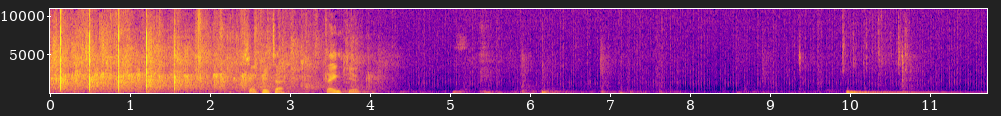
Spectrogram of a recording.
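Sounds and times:
audience clapping: 0.0s - 4.3s
speech: 2.5s - 4.1s.

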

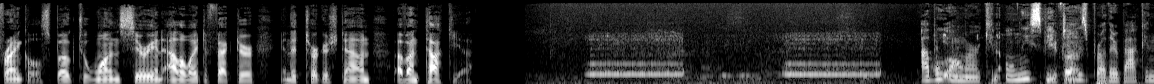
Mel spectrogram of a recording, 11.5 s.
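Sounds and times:
speech: 0.0s - 4.8s, 9.2s - 11.5s
telephone number being dialed: 7.8s - 8.8s.

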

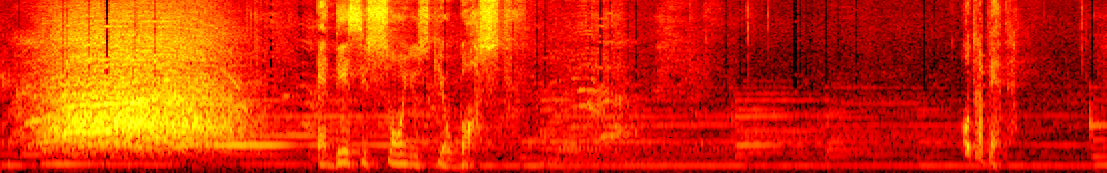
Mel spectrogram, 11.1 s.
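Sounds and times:
audience shouting together: 0.2s - 2.6s
speech: 3.4s - 5.1s, 9.8s - 10.2s.

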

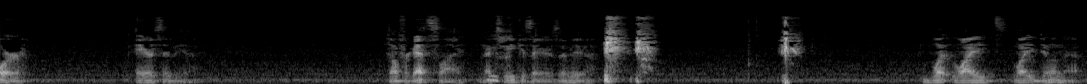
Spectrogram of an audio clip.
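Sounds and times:
speech: 1.4s - 2.0s, 3.9s - 6.6s, 9.2s - 10.8s
person coughing: 6.0s - 6.6s, 7.8s - 8.1s.

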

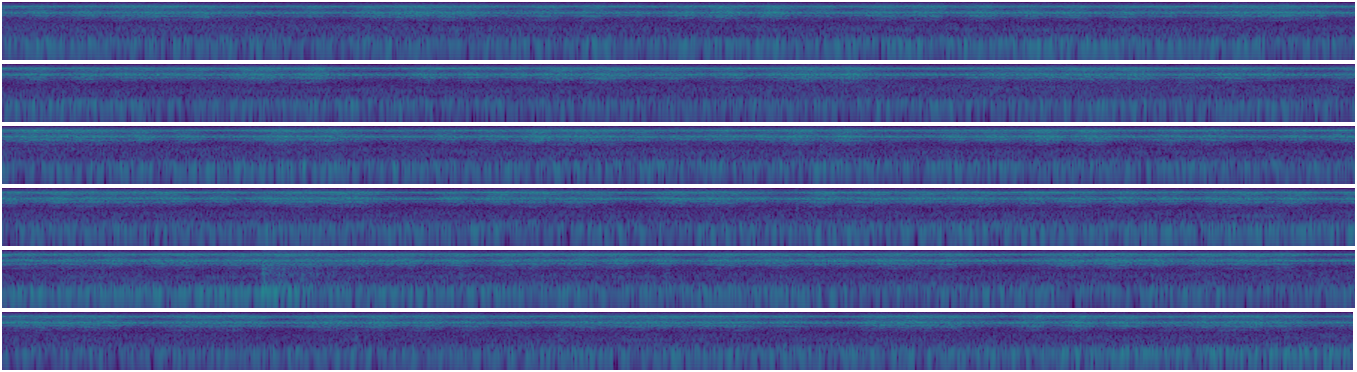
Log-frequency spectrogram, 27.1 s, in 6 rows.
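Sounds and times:
cicadas buzzing: 0.1s - 27.0s
sharp click: 18.9s - 19.4s.

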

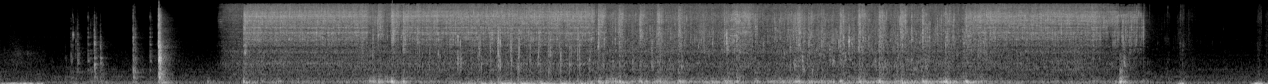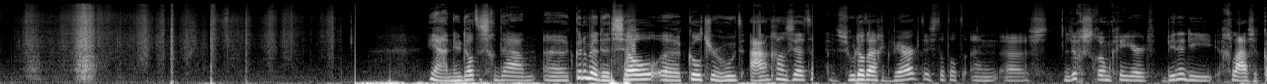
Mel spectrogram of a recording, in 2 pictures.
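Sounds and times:
washing hands under running water: 2.2s - 11.6s
speech: 17.0s - 25.3s.

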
